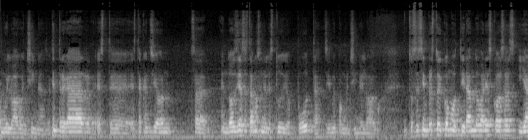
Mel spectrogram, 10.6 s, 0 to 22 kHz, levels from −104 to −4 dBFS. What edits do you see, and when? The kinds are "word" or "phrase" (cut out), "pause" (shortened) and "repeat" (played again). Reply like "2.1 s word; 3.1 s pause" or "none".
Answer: 1.0 s phrase; 6.5 s word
